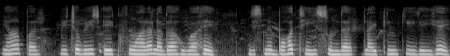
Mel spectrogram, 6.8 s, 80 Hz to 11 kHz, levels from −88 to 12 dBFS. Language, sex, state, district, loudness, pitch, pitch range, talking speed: Hindi, female, Rajasthan, Jaipur, -16 LUFS, 220 Hz, 210-225 Hz, 150 wpm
